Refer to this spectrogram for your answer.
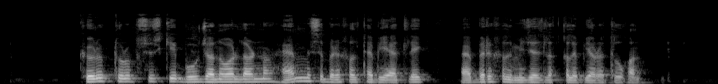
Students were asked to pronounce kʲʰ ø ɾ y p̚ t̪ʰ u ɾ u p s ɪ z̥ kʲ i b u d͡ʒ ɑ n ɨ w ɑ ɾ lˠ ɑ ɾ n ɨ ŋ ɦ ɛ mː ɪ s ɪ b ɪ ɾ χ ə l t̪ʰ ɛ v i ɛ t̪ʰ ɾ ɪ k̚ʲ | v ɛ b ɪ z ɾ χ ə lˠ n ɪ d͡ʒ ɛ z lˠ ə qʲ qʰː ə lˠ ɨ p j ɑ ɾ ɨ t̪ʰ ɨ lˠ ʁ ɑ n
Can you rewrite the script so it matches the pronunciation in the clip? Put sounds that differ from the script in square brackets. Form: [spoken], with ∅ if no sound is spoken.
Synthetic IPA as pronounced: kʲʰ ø ɾ y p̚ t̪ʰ u ɾ u p s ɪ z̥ kʲ i b u d͡ʒ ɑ n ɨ w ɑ ɾ lˠ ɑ ɾ n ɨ ŋ ɦ ɛ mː ɪ s ɪ b ɪ ɾ χ ə l t̪ʰ ɛ [b] i ɛ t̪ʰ [l] ɪ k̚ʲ | v ɛ b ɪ [∅] ɾ χ ə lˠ [m] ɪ d͡ʒ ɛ z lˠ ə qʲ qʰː ə lˠ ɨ p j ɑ ɾ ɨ t̪ʰ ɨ lˠ ʁ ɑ n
